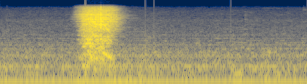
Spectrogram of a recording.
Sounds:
Sniff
